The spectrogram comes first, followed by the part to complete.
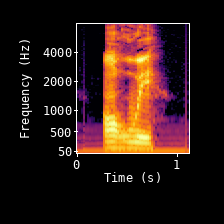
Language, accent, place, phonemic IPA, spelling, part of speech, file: French, France, Lyon, /ɑ̃.ʁwe/, enrouer, verb, LL-Q150 (fra)-enrouer.wav
- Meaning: to make hoarse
